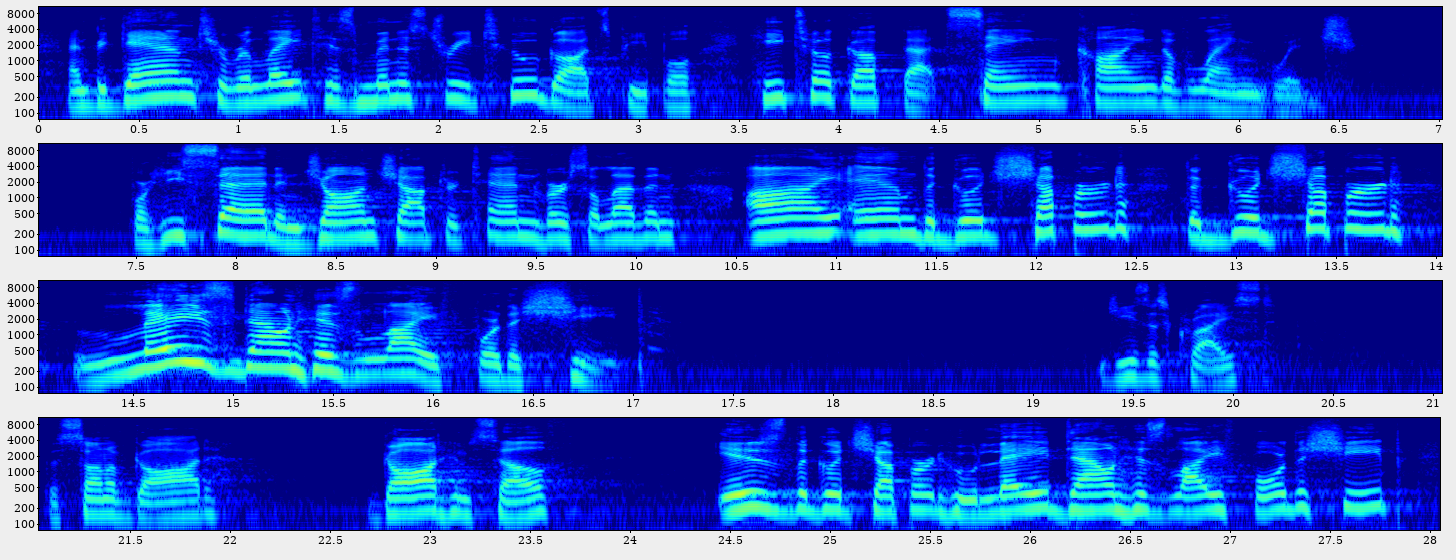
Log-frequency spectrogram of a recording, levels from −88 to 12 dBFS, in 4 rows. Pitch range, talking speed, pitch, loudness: 130-190 Hz, 130 wpm, 165 Hz, -44 LUFS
